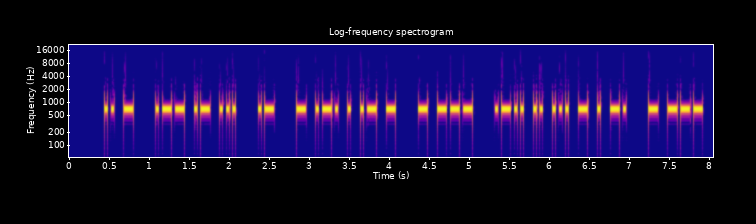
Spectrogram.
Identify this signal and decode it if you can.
Morse code, heard as a keyed tone, about 30 wpm, 700 Hz. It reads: IT WAS A TREAT TO LISTEN TO
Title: Sentences from Top 1300 Words 30wpm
